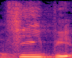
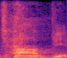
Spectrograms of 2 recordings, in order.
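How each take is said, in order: First: The first syllable is pronounced ci. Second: The first syllable is pronounced chaa. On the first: The speaker calls it right. "所谓痴别咧，即系话喺唔同嘅等级嘅分别" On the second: The speaker calls it wrong. "无差别是错的"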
